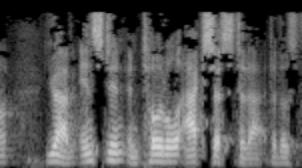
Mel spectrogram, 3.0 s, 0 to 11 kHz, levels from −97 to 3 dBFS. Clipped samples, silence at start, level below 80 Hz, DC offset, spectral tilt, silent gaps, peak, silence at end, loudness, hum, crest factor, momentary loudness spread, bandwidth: under 0.1%; 0 s; -64 dBFS; under 0.1%; -2.5 dB/octave; none; -2 dBFS; 0.05 s; -19 LUFS; none; 20 dB; 11 LU; 8.8 kHz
